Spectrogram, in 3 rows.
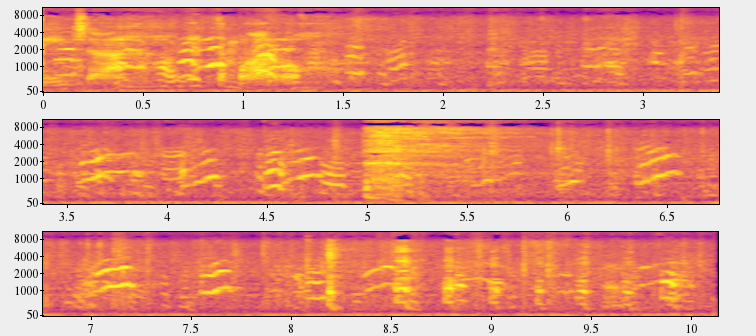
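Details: A litter of 13 two-week-old Rottweiler puppies nursing makes constant high, squeaky chirps and little whines.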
